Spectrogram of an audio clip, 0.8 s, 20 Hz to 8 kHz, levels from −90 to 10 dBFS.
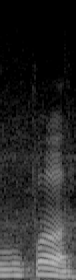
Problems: none marked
